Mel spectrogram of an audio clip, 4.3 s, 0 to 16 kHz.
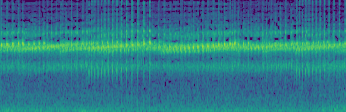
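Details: Boreal chorus frogs giving mating calls in March 2021, Northern Illinois: a dense chorus of rapid rising pulsed trills, overlapping so the sound is a near-continuous high rattling drone with no clear gaps.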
